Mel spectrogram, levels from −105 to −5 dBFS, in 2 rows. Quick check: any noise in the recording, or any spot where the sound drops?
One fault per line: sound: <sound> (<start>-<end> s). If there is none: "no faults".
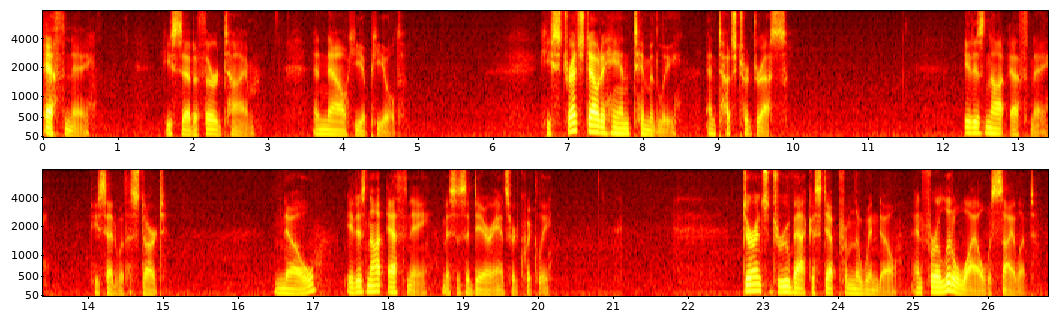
no faults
